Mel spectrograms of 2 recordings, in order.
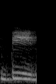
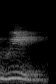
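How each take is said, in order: First: The syllable begins with a b sound. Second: The syllable begins with a w sound. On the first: The speaker calls it wrong. "বে নয়" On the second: The speaker calls it right. "উচ্চারণটা হবে ওয়ে"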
